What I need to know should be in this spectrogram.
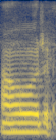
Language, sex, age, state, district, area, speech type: Odia, female, 30-45, Odisha, Bargarh, urban, spontaneous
